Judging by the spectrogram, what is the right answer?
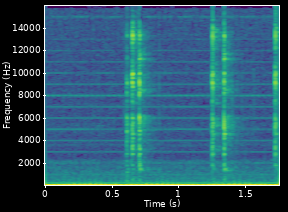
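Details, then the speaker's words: Close-up of the 1971 Soviet SB-1M/50 impulse counter: the electromagnet solenoid pulls a lever with a hook that ratchets once per impulse. Three sharp double clicks over a low steady hum; normal solenoid ratchet click. "so you see the lever are moving and this is the the electromagnet here the solenoid you can just see that's just pulling the lever out okay"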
